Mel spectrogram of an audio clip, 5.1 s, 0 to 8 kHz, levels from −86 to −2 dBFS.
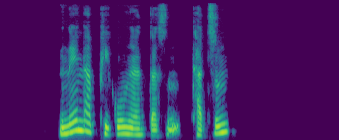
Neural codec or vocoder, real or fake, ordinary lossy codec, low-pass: codec, 16 kHz, 4.8 kbps, FACodec; fake; MP3, 64 kbps; 7.2 kHz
